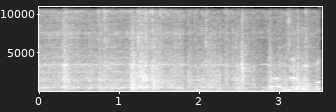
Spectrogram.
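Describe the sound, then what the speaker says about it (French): An electric hand mixer beats red velvet cake batter with a steady, dense whir and some scraping clatter against the bowl, close by, while a voice talks faintly underneath. "Le batteur."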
